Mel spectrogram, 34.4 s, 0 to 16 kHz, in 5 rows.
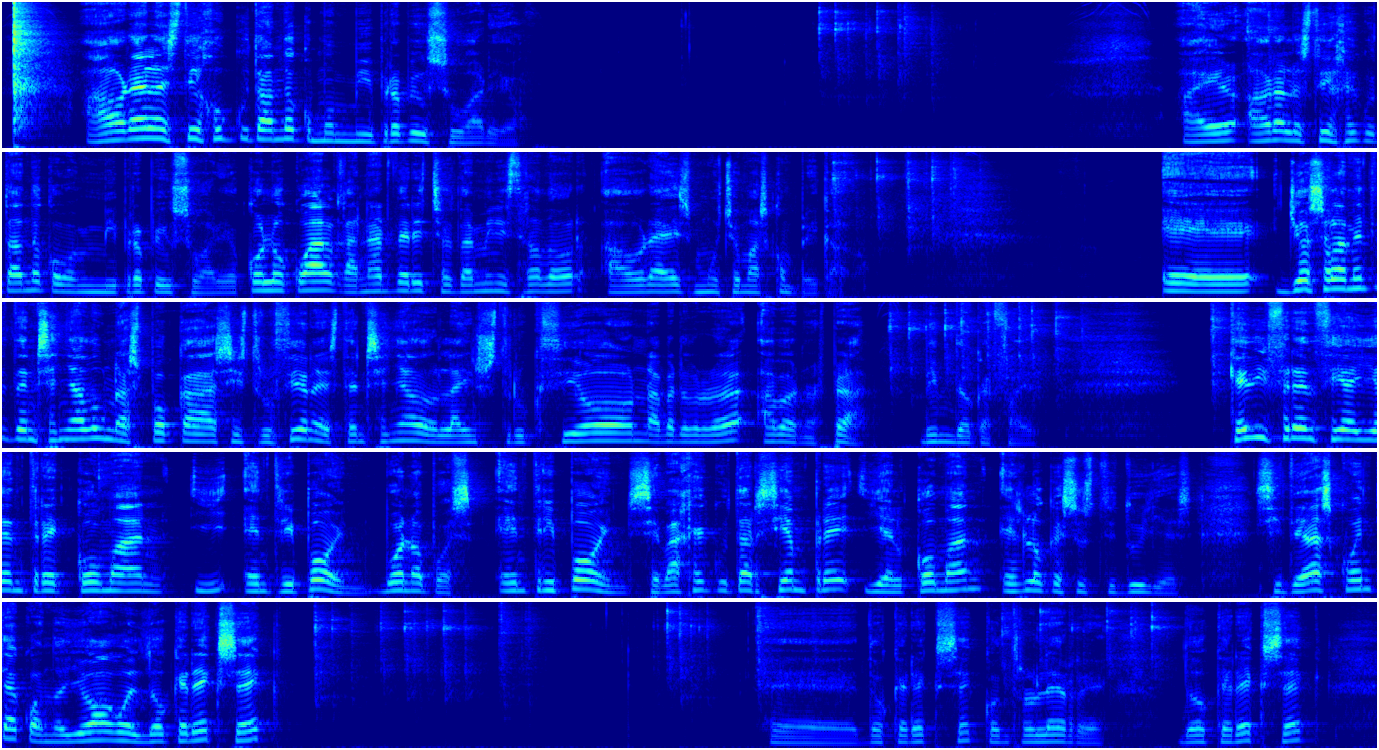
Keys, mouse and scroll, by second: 3.8-4.8 typing, 6.3 ctrl+l, 10.8-12.0 typing, 12.1-13.2 right drag, 13.9-17.3 scroll down 1, 17.3 scroll down 1, 17.6 click, 17.9-19.8 typing, 21.1-22.2 typing, 29.1-31.4 typing, 32.7 ctrl+r, 32.8-33.7 typing.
